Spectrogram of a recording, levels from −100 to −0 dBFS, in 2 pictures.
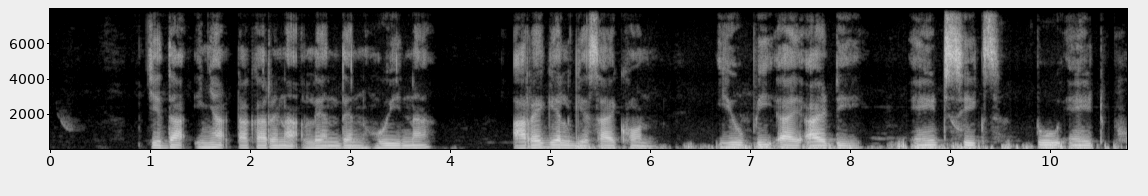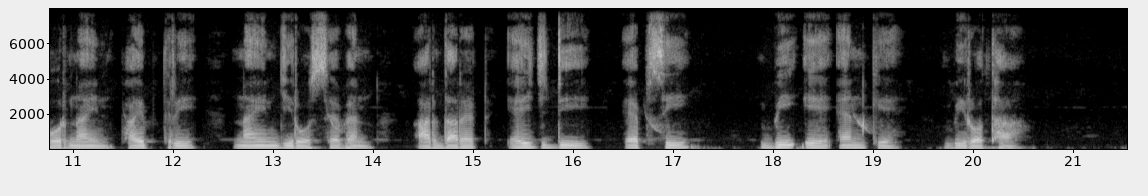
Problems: constant background noise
